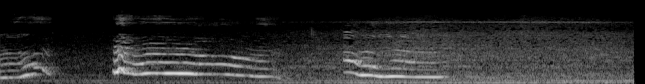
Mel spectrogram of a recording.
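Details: Talking Siberian Husky, a pet indoors, gives three drawn-out vocal phrases: a short rising yelp, then a long howl that rises and slowly falls, then a final wavering note sliding down. A faint steady hum runs underneath.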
